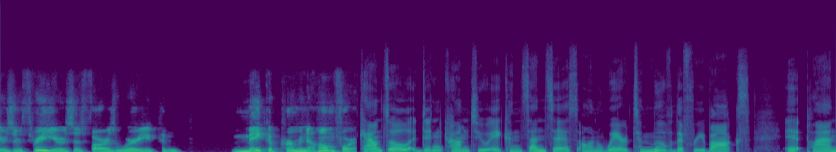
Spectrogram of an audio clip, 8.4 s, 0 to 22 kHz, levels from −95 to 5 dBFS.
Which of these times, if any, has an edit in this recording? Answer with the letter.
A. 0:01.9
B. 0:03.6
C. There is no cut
B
